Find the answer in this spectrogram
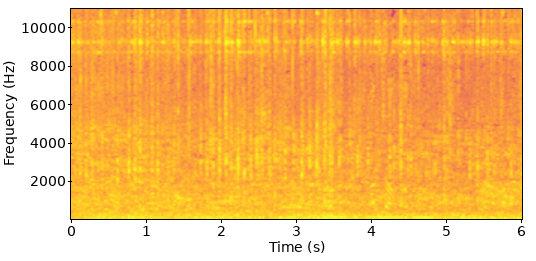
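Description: Busy city street ambience: passers-by talking and the hum of traffic, steady throughout.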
